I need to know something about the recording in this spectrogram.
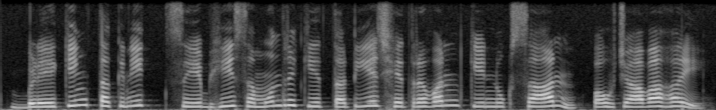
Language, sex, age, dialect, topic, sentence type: Magahi, female, 25-30, Western, agriculture, statement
